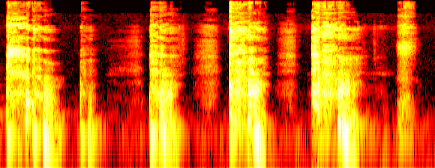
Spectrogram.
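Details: Adult's morning cough: several harsh, wet coughs and throat-clearing bursts with short pauses, then quieter hawking and spitting, a productive cough bringing up phlegm.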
